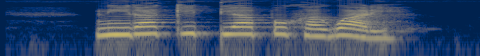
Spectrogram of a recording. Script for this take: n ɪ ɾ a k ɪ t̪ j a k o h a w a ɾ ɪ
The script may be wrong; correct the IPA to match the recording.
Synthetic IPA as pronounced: n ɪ ɾ a k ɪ t̪ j a p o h a w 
